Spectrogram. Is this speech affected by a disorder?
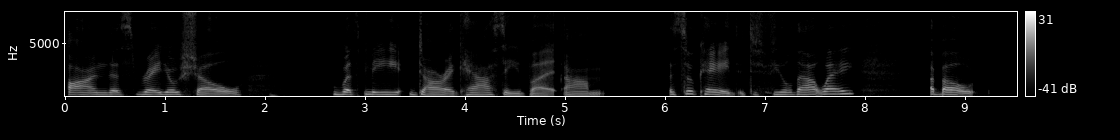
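Yes: Down syndrome.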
